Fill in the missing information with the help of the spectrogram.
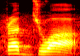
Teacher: বর্গীয় জয়ের সাথে বফলা থাকায় জুয়া উচ্চারণ হবে, প্রজ্বা, জুয়া আকার আছে, আকার থাকায় জুয়া উচ্চারণ হয়েছে।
